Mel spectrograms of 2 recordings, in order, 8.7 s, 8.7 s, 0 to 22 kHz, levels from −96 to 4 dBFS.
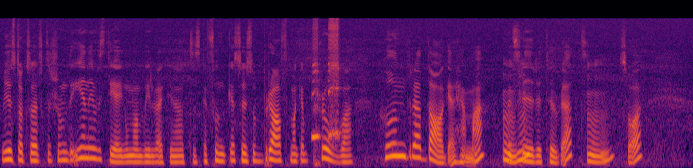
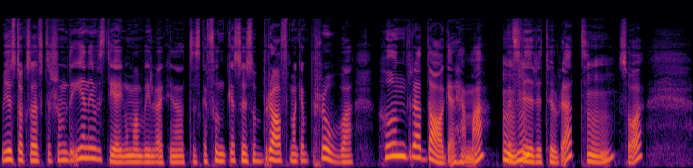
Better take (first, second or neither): second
